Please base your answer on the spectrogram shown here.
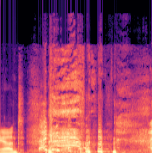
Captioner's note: laughs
